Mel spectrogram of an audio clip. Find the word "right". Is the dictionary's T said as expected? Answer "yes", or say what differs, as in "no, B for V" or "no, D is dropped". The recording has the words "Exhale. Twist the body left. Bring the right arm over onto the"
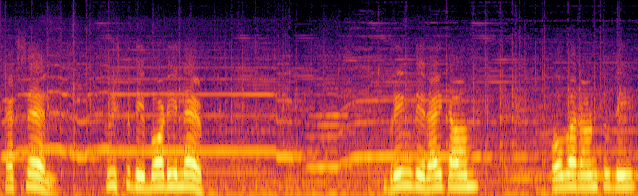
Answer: yes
